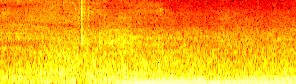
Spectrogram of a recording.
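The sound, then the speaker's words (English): Steady street traffic at a street corner, heard while waiting to cross, with a low engine rumble that swells as a vehicle passes through, continuous and fairly loud, with a brief sharp click early on and no talking. “Okay, I'm at the corner now waiting to cross to my building.”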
